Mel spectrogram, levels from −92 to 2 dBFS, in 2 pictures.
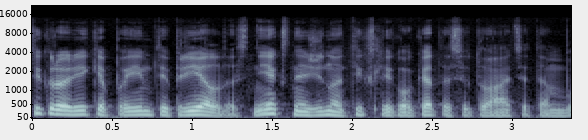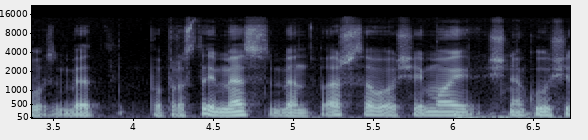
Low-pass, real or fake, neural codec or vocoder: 14.4 kHz; real; none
